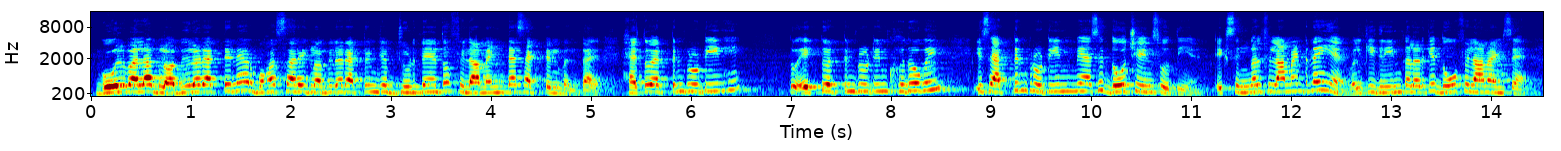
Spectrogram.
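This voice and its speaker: High-voiced woman teaching biology. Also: fairly quick. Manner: explains step by step, checks in with students. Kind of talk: exam-prep lecture at a whiteboard.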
